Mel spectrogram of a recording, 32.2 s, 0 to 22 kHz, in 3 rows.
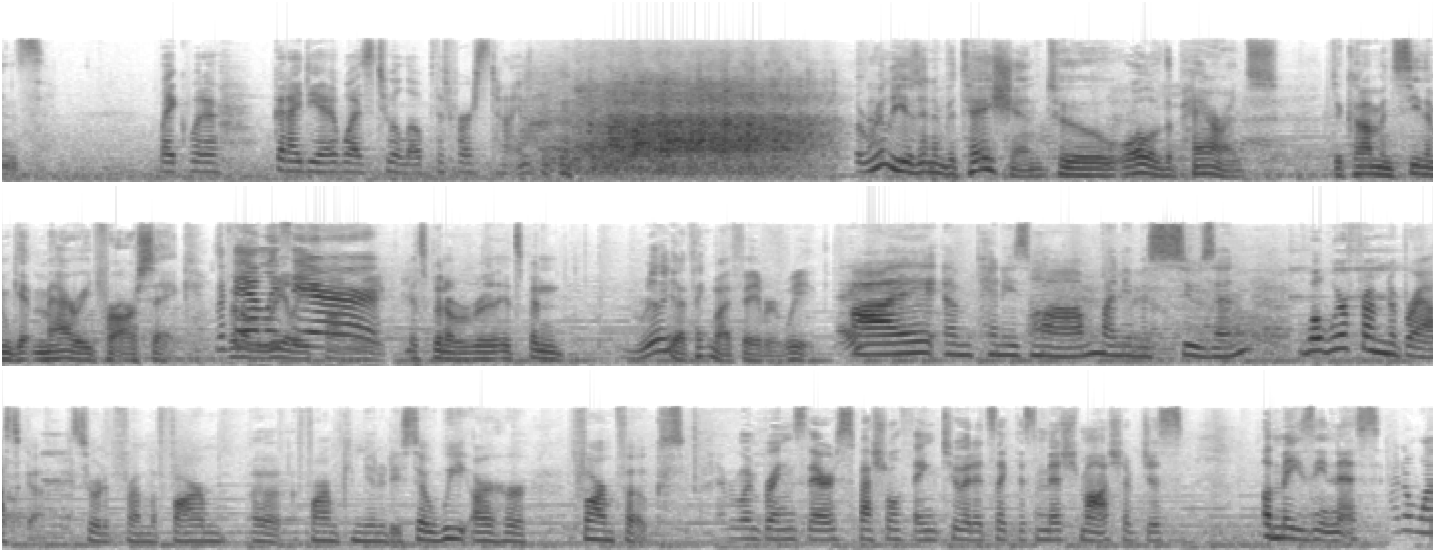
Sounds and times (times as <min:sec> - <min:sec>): Music: 0:01.2 - 0:32.2
Speech: 0:12.4 - 0:13.2.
